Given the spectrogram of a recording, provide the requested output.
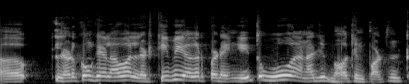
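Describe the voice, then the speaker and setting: A normal speaking voice from a man, fairly high-pitched, with ordinary pitch variation and a moderate pace. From Delhi, India. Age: 60s. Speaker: community member. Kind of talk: interview.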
